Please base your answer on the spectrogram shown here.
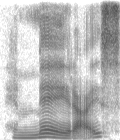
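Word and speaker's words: ἡμέραις: jemerys is the days notice it's rough breathing mark and then we have himerais the accent is on the second syllable this is dative feminine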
